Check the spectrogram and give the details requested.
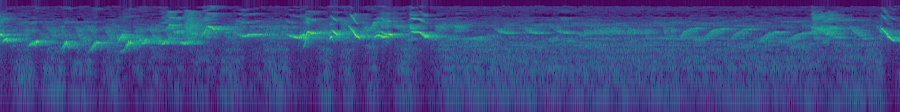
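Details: Songbird after its night bath, played to stir a lazy bird into singing: a rapid burst of high chattering, twittering notes for about four seconds, then softer continuous warbling, with a low background hum.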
